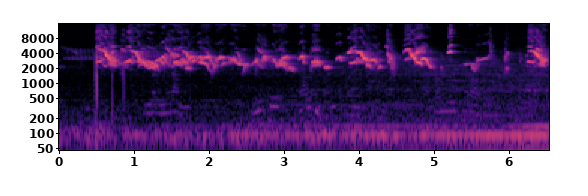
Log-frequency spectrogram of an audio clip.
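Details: Four oriental magpie-robins in an afternoon training session, all singing and showing off their learned fill-in song material; dense, rapid, varied whistled and scratchy phrases, rising and falling sweeps overlapping almost continuously, with a faint low hum underneath.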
